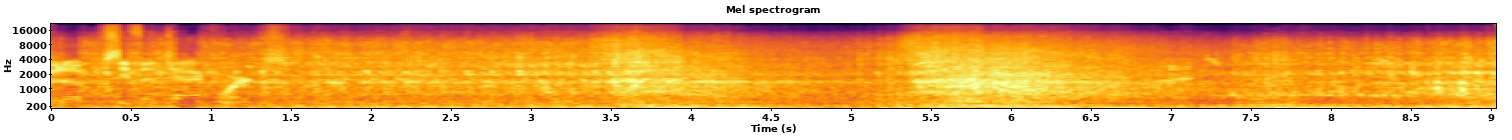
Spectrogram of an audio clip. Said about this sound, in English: Rev it up, see if the tack works.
